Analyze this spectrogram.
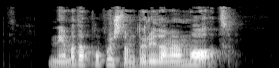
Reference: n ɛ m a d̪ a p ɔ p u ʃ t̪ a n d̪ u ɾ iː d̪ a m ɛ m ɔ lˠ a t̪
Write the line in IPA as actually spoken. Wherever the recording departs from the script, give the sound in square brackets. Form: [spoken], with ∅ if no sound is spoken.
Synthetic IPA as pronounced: n ɛ m a d̪ a p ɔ p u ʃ t̪ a [m] d̪ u ɾ [i] d̪ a m ɛ m ɔ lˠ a t̪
